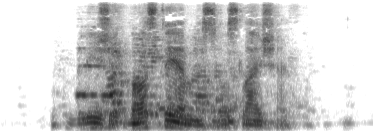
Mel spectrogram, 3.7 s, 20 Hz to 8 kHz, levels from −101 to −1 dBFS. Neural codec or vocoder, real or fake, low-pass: none; real; 7.2 kHz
